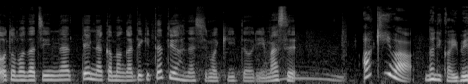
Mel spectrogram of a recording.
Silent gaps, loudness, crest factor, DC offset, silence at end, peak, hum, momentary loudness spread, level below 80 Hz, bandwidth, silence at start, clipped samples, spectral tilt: none; -24 LUFS; 16 dB; under 0.1%; 0 s; -8 dBFS; none; 9 LU; -58 dBFS; 16 kHz; 0 s; under 0.1%; -5.5 dB/octave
